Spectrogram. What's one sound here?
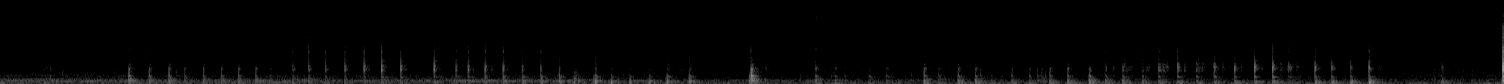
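Fingernails tap rapidly on paper, close up.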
